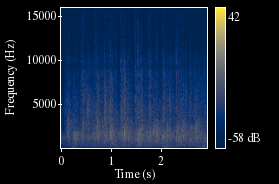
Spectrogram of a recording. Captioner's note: applause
